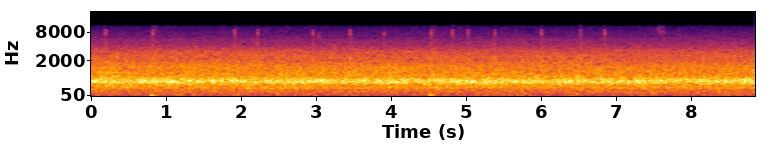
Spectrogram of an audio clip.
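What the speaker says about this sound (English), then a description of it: "It is getting loud as this crowd tries to help its defense." Football stadium crowd roaring steadily at a loud, sustained level as fans try to help the defense, a dense continuous wash of cheering with faint scattered whistles.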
